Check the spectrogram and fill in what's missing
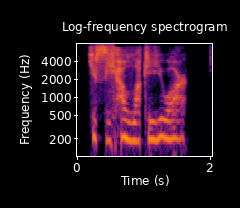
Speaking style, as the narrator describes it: she whispered to her baby

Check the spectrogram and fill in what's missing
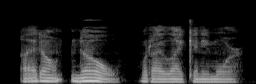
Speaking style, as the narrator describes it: he says quietly

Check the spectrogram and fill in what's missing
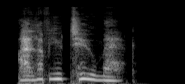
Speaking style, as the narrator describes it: she whispered back

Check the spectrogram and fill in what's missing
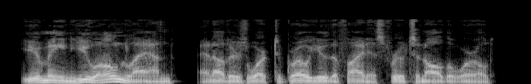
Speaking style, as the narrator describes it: Zed chuckled

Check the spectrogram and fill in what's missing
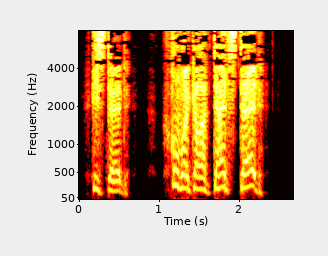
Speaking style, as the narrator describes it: His lips trembled as he tried to speak, and when he finally got his mouth open, he shouted the words

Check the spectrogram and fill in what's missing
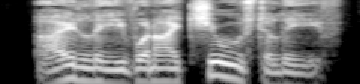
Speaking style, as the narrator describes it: Deenan growled

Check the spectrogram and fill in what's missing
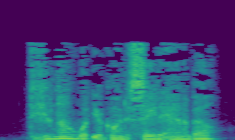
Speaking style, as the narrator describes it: Emma whispered

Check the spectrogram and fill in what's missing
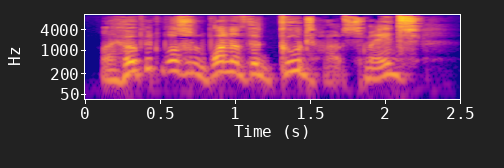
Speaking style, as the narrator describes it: Anthony grumbled

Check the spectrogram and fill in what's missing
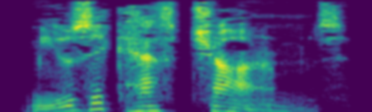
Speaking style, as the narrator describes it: Very quietly, so quietly that it might have been a thought in his own head, Nadine said

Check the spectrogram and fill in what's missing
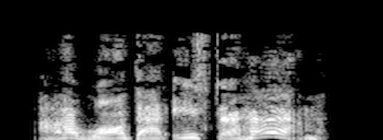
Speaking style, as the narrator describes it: Miss Trixie snarled

